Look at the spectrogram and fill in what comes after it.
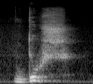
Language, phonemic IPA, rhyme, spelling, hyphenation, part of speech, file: Dutch, /dus/, -us, does, does, adjective / noun, Nl-does.ogg
- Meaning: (adjective) sleepy, dozy, not fully awake or to one's senses; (noun) pronunciation spelling of douche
